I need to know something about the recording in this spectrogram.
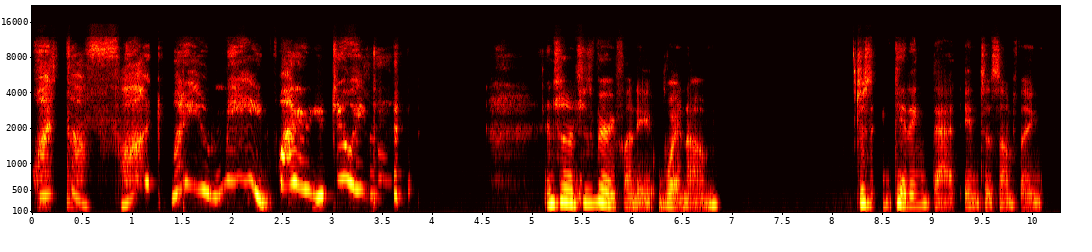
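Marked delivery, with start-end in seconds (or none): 0.0-3.7 acted-out shrill, very high, climbing yell. Describing a video of two people on different couches: retelling two people yelling. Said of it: "just like yelling".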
